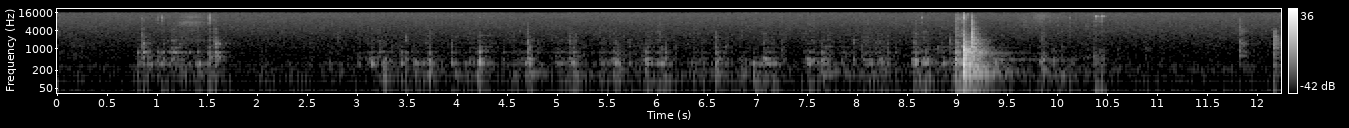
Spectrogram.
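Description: A T-handle hex key turning screws out of a gripper's end cover makes a run of light metallic ticks and clicks. A single louder sharp knock comes about nine seconds in, as metal is set down.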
